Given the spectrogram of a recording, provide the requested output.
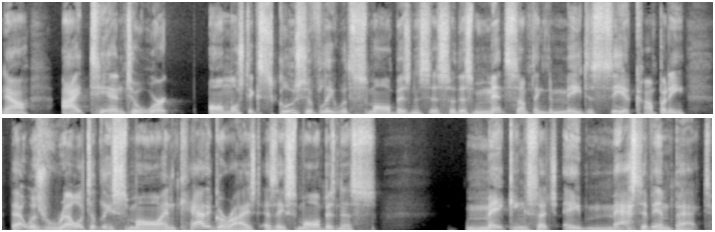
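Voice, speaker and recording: A man with a Texas accent speaks at a medium pitch and a moderate pace, his tone animated and his pitch varying in an ordinary way, on a very clean, dry, close recording with a silent background and no echo. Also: very even loudness. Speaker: podcast host and leadership coach. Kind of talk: motivational solo podcast talk.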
